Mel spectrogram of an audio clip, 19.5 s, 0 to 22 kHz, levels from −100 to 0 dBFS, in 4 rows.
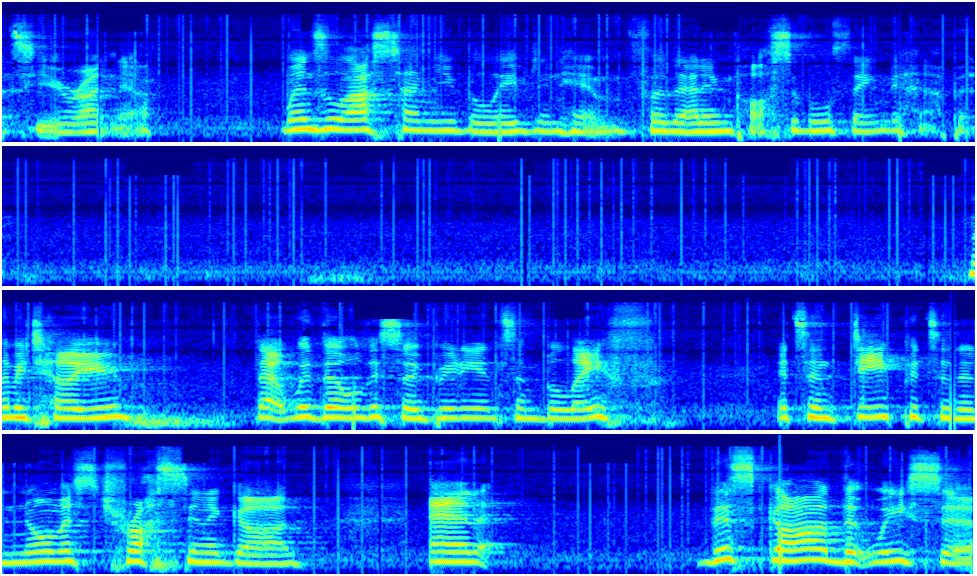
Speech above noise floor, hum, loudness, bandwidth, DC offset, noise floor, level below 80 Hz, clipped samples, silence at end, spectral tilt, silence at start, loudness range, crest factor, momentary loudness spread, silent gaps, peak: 29 dB; none; -38 LUFS; 16 kHz; under 0.1%; -67 dBFS; -82 dBFS; under 0.1%; 0 s; -3 dB/octave; 0 s; 8 LU; 22 dB; 19 LU; none; -20 dBFS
